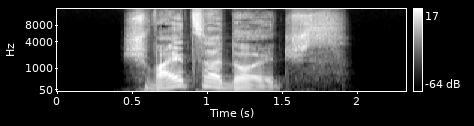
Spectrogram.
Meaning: genitive singular of Schweizerdeutsch
- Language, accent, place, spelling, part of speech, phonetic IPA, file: German, Germany, Berlin, Schweizerdeutschs, noun, [ˈʃvaɪ̯t͡sɐˌdɔɪ̯t͡ʃs], De-Schweizerdeutschs.ogg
